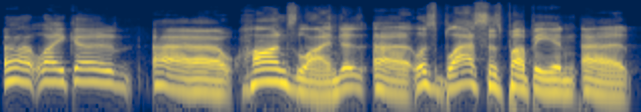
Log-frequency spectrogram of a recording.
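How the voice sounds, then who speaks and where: A man's voice: a little high, animated, slow, fairly bright tone, dry recording, studio quality. A man co-hosting a podcast in casual chat, speaking emphatically and with enthusiasm. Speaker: podcast co-host.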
